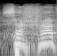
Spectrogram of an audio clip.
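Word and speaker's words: שחת: Esta palabra corromper es la palabra hebrea sachat con s de Samuel y ch sachat. Sahat se pronuncia que significa corrupción moral.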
